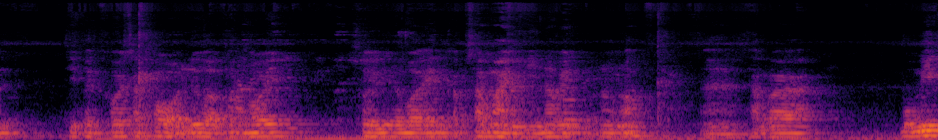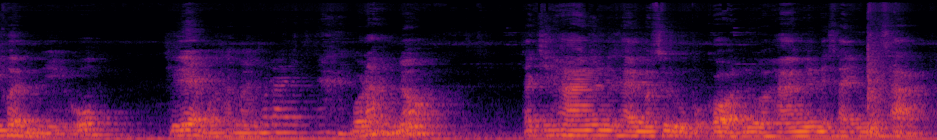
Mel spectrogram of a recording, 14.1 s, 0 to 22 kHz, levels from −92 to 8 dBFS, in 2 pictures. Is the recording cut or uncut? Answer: uncut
